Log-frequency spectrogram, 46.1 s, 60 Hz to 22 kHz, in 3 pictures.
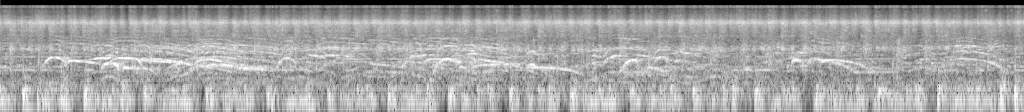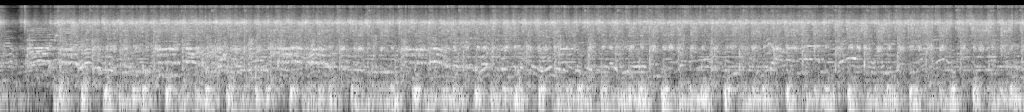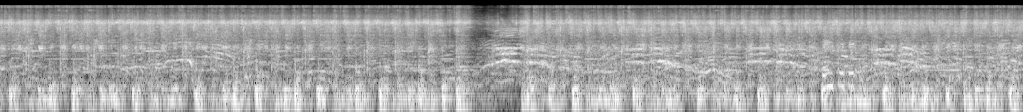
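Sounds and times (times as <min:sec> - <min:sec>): hand-beaten drum: 0:00.0 - 0:46.0
maracas shaking: 0:00.0 - 0:46.0
violin: 0:00.0 - 0:46.0.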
